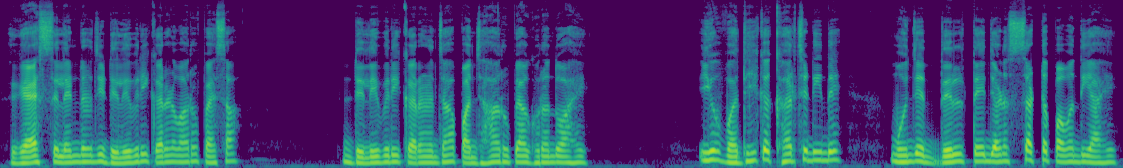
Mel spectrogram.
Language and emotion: Sindhi, sad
